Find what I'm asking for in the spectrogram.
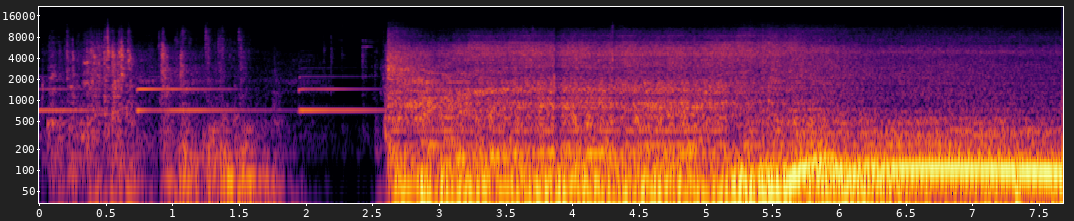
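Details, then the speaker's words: Ford Mustang Foxbody V8 first running after years off the road, lock cylinder replaced, custom throttle bracket; chimes, brief crank, loud even rumble rising steadily when revved, healthy. "it runs now, and you're gonna hear it, and it sounds nasty in the best way possible."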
